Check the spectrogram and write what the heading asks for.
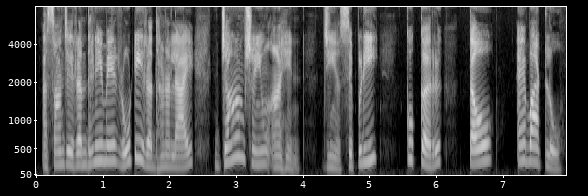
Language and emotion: Sindhi, neutral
